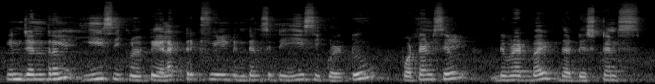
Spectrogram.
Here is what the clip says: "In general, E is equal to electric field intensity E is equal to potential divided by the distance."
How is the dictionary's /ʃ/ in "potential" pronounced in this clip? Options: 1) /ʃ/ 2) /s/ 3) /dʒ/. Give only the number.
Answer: 2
